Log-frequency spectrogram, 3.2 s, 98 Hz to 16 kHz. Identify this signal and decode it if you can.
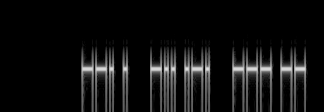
Morse code, heard as a keyed tone, about 34 wpm, 700 Hz. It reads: GE DR OM
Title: Common QSO Phrases 35wpm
